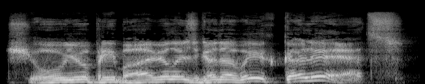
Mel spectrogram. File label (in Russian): levelup ru; Treant; Dota 2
